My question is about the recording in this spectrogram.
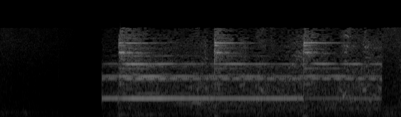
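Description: A bell struck three times about a second apart, each strike ringing on into the next, after a second of near silence; the ringing cuts off shortly before the end.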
